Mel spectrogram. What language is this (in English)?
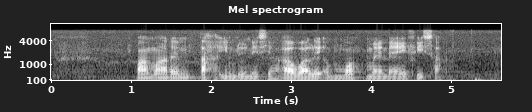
Javanese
